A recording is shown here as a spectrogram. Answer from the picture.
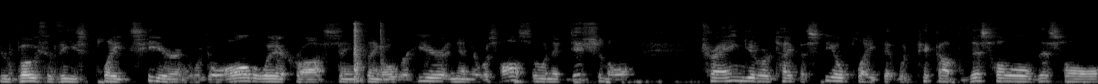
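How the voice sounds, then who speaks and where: A man speaks with a Pennsylvania accent at a moderate pace. His medium-pitched voice shows ordinary pitch variation. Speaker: robot builder, hobbyist YouTuber. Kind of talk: tutorial teardown walkthrough. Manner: casual, hesitant with many fillers.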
